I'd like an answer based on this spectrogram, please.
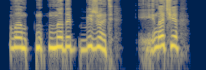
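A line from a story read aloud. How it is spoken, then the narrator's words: Sobbing, forced out. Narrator (Russian): Лика начала успокаиваться и, всхлипывая, выдавила из себя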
